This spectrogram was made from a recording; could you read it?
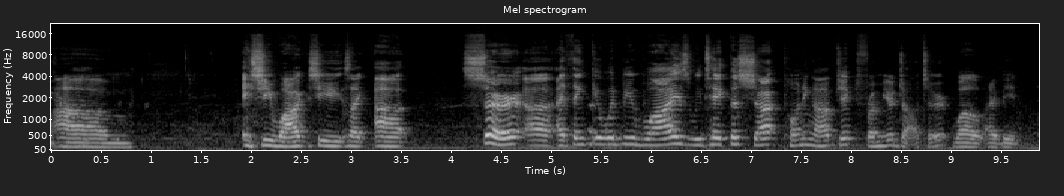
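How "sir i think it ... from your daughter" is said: nervous, flustered, hesitant stammer, much higher pitch. Game master voicing a shop lady addressing a man, nervous, stammering shop lady. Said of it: "Uh, [name]. / Uh, she's like, / "Oh, uh, y- you're back!".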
